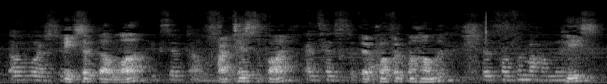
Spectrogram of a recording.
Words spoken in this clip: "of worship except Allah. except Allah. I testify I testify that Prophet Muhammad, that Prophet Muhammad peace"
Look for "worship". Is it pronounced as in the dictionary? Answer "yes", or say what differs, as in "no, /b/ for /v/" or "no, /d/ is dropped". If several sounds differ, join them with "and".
no, /p/ is dropped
